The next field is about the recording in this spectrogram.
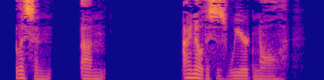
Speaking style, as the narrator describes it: Mary said, lowering her voice to a confidential level

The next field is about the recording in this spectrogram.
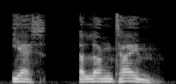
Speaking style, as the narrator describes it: I interrupted nervously

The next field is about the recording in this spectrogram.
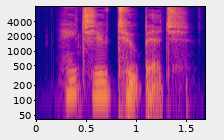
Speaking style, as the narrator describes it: I mumbled under my breath

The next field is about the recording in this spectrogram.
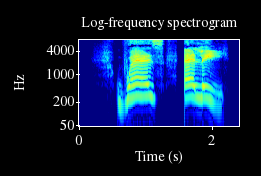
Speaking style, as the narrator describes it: I bellowed above the noise of the music and Petra's fire engine wails

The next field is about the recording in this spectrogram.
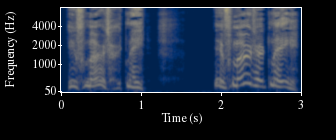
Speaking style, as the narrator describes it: In sick astonishment, he cried

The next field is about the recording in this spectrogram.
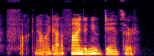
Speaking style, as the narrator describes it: Smithy was back to muttering

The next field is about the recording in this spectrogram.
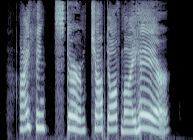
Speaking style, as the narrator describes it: the Kender wailed

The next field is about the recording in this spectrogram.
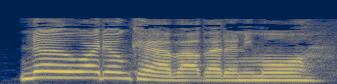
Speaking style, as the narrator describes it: he sighed

